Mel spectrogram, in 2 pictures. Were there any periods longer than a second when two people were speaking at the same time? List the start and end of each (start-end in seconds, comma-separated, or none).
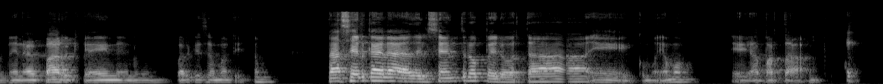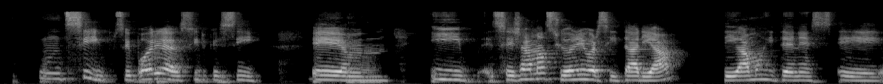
none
